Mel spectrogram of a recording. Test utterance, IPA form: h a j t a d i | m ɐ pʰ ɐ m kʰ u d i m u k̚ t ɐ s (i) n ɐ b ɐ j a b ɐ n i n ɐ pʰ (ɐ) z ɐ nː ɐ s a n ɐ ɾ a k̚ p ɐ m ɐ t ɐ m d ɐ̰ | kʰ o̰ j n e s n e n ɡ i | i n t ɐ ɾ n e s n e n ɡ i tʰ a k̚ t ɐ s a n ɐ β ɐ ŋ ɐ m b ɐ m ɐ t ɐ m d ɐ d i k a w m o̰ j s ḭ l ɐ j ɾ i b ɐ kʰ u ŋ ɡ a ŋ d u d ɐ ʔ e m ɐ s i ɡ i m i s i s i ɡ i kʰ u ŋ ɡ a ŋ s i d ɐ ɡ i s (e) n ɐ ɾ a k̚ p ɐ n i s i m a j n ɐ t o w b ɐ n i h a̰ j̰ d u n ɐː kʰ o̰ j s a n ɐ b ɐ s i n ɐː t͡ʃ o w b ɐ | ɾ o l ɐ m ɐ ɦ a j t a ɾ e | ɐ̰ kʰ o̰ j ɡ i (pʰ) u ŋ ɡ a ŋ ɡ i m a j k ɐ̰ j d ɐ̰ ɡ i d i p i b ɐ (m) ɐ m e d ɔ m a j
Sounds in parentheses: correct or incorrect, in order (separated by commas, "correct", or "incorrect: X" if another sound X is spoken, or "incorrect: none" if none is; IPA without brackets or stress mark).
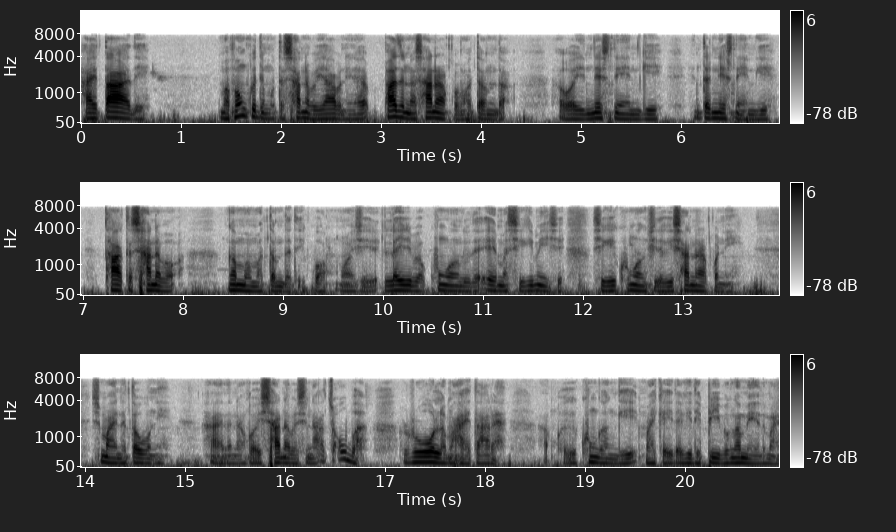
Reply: incorrect: a, incorrect: a, incorrect: a, incorrect: kʰ, incorrect: ŋ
